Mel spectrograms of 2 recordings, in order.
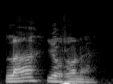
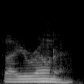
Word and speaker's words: La Llorona: Yeah, La Llorona.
